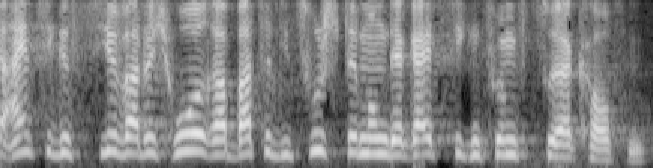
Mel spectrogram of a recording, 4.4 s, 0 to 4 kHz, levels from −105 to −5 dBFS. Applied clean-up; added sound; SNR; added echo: neural mask model Resemble Enhance denoiser.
